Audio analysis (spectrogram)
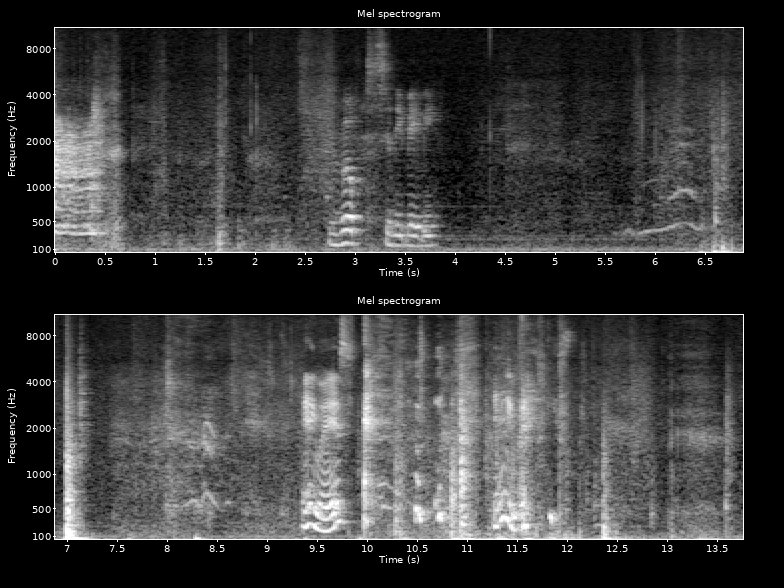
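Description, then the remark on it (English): A few short meow-like calls early on, then loud rustling and bumping right against the microphone as a cat shifts around it, with occasional thumps and quiet voices. “We're going to get a Doppler effect with the cat with the microphone.”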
